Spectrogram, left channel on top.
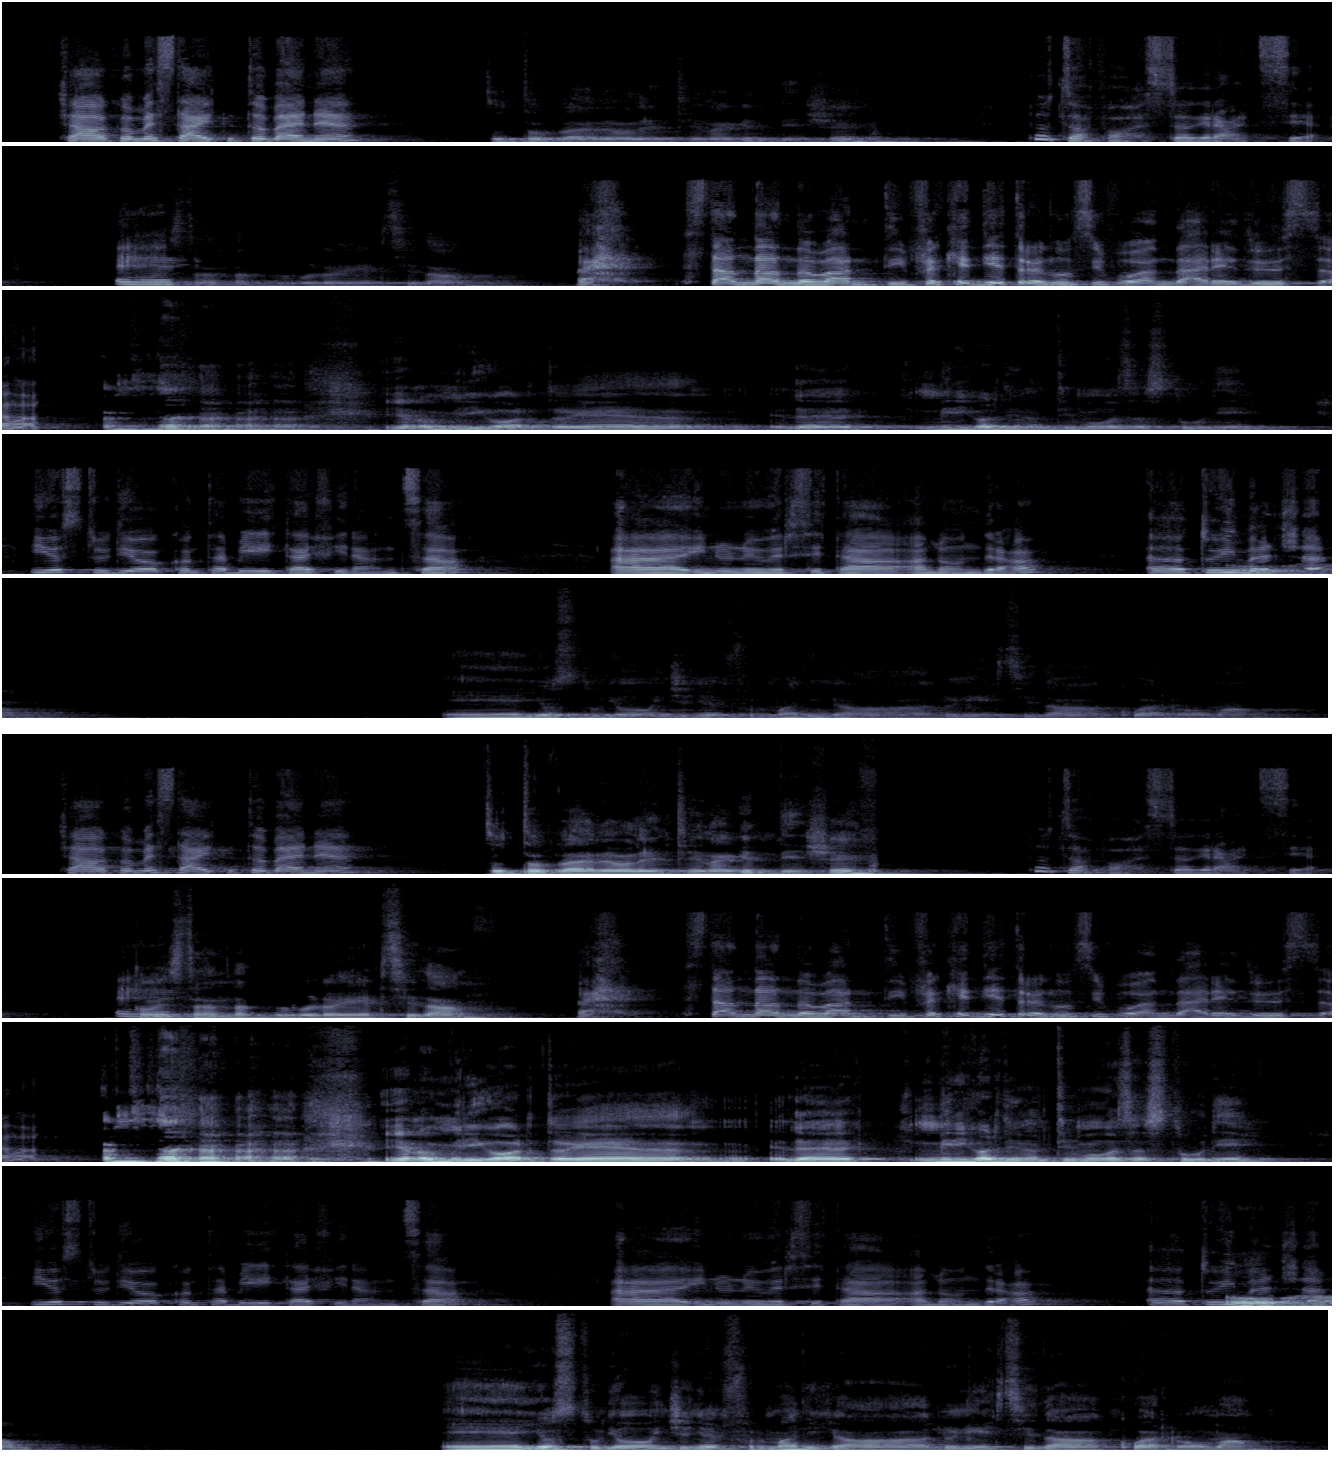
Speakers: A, on the left; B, on the right.
A: Ciao, come stai? Tutto bene?
B: Tutto bene, Valentina, che dici?
A: Tutto a posto, grazie. E
B: Come sta andando con l'università?
A: beh, sta andando avanti perché dietro non si può andare, giusto?
B: <laughs> Io non mi ricordo che... eh, eh, mi ricordi un attimo cosa studi?
A: Io studio contabilità e finanza, eh, in università a Londra. Eh, tu invece?
B: Oh, wow. E io studio ingegneria informatica all'università qua a Roma.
